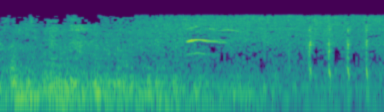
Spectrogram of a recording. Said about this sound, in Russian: Маэстро, кажется, дождь собирается.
